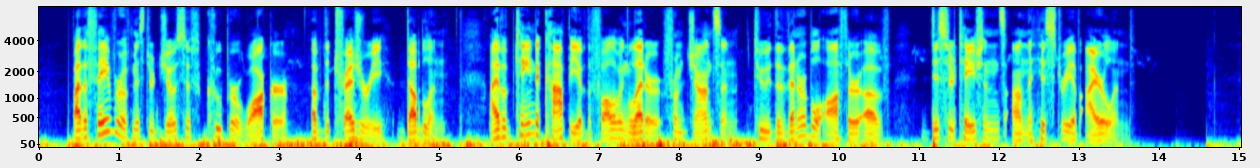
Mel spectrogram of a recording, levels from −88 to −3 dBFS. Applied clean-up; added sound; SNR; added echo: none; none; none; none.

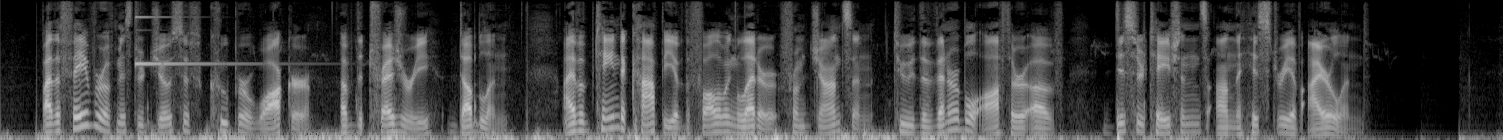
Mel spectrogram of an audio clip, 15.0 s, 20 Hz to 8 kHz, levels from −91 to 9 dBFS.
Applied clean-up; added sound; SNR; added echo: none; Marimba, xylophone; 12 dB; none.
